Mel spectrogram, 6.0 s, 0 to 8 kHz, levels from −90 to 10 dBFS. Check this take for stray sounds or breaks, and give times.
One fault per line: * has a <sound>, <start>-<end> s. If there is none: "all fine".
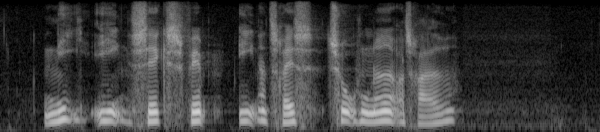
all fine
